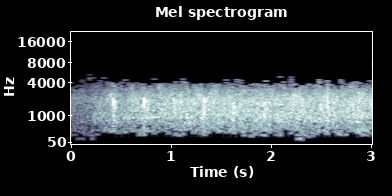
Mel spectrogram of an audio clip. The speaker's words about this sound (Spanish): Un aplauso para la reina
